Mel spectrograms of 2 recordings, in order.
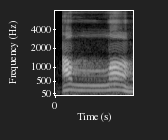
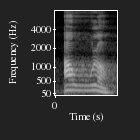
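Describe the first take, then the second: First: The tongue goes straight to L without a glide. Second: Rounded lips add a w-like glide before L. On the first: The speaker calls it right. "langsung L" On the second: The speaker calls it wrong. "monyong dulu sehingga ada sisipan W"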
